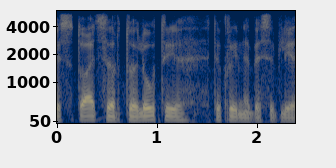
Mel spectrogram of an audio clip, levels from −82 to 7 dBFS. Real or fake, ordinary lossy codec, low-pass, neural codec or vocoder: real; Opus, 24 kbps; 5.4 kHz; none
